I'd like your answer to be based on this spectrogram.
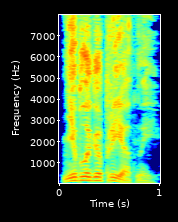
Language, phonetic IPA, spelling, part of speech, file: Russian, [nʲɪbɫəɡəprʲɪˈjatnɨj], неблагоприятный, adjective, Ru-неблагоприятный.ogg
- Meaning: 1. unfavorable, negative 2. inauspicious 3. adverse, ill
